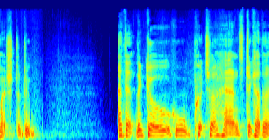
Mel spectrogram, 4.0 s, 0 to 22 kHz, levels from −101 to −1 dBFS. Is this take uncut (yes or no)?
no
